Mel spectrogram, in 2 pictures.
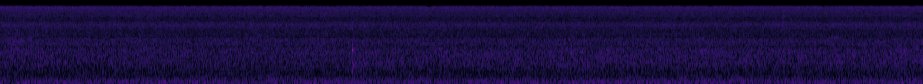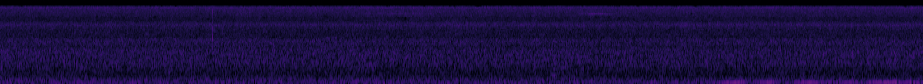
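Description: Wind rumbles outdoors.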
